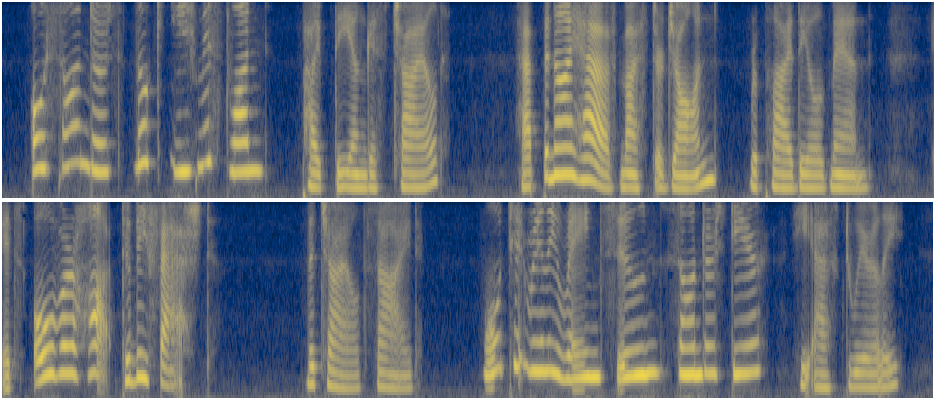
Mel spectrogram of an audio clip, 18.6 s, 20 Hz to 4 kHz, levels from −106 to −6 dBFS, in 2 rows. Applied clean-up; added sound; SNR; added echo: none; none; none; none.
